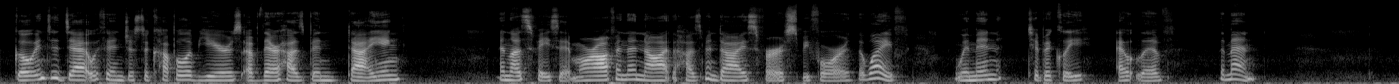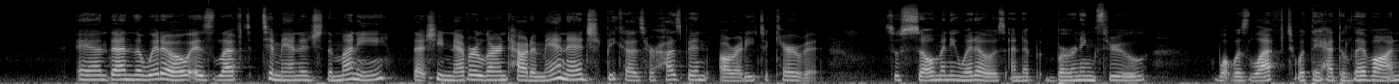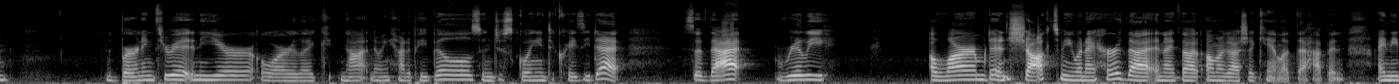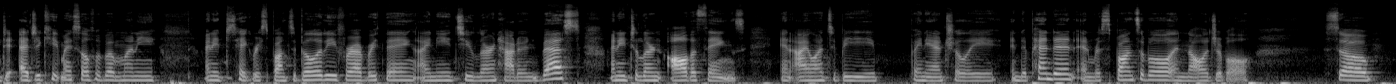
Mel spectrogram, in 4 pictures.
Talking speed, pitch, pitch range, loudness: 170 wpm, 190 Hz, 175-205 Hz, -23 LUFS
